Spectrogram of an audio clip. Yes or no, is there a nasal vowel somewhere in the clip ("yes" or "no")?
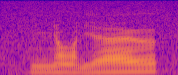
yes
